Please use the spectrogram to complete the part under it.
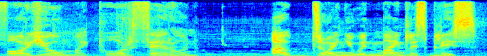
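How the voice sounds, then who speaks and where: A solemn, heartbroken woman in a game drama. Her voice is fairly high and very slow, formal in delivery, with music clearly behind it. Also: fairly bright tone. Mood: sorrowful, resolute. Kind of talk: dramatic video game acting.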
